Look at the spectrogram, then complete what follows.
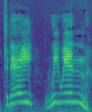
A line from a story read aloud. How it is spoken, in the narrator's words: he shouts above the tumult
